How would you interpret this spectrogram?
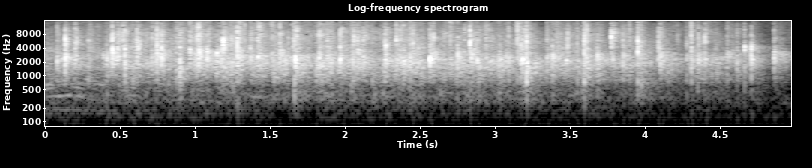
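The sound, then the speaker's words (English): A crowd applauds Kevin Honeycutt of Colorado Springs, Colorado, steadily for about five seconds, a dense patter of many hands clapping at once with sharper individual claps popping out, holding fairly even loudness before tapering slightly at the end. “Give Kevin a round of applause.”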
